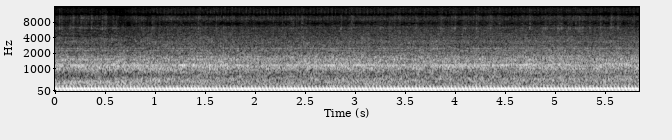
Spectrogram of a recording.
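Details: Husky generator that sat 5 years with bad fuel and a leaking tank, run after carburetor cleaning and a new governor spring, reading close to 61. A steady even hum at constant speed with no hunting or surging: normal run.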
